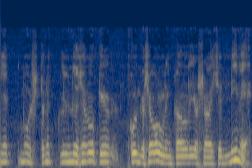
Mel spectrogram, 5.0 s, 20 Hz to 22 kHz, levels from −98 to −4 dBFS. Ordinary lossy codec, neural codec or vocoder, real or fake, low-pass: none; codec, 24 kHz, 6 kbps, HILCodec; fake; none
